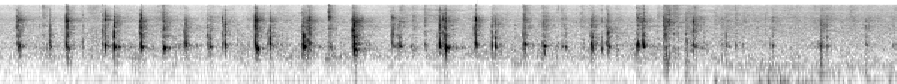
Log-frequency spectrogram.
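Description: Horse hooves clop on a paved road at a quick walk.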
